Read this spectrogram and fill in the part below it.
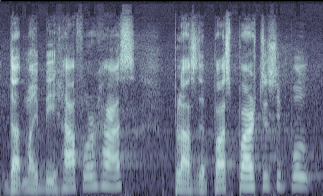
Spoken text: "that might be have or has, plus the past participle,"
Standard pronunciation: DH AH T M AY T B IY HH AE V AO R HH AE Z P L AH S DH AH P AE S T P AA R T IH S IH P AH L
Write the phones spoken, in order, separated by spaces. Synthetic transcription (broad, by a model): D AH T M AY T B IY HH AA F AO R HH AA S P L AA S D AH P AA S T P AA R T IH S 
